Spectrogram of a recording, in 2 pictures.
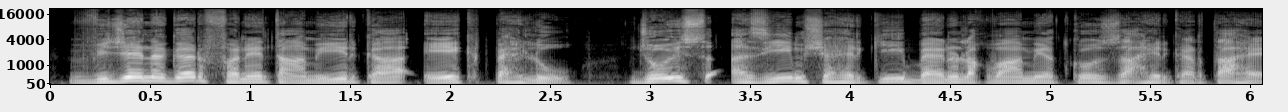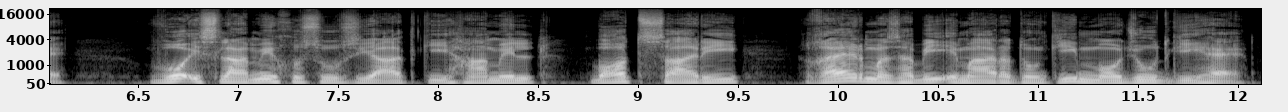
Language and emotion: Urdu, neutral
